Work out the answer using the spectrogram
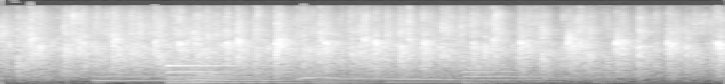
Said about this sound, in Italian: Facciamo un bel applauso.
